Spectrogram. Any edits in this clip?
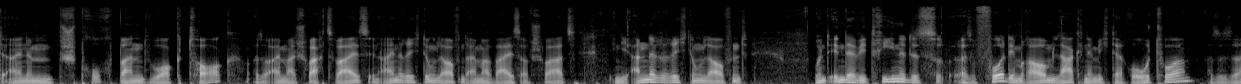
yes; 1 cut; at 8.1 s

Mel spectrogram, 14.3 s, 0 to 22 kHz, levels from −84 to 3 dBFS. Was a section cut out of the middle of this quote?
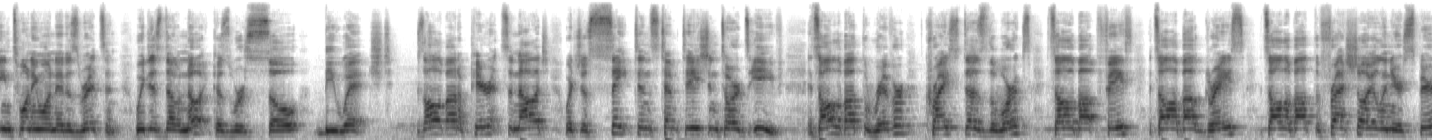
yes; 1 cut; at 4.2 s

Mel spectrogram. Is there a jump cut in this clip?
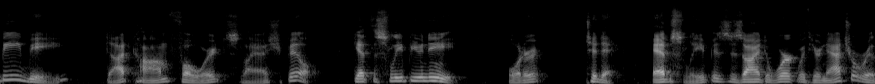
yes; 2 cuts; at 3.4 s, 6.4 s

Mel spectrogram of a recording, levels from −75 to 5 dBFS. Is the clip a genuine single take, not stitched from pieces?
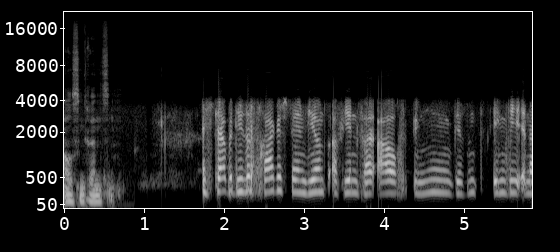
yes; 0 cuts

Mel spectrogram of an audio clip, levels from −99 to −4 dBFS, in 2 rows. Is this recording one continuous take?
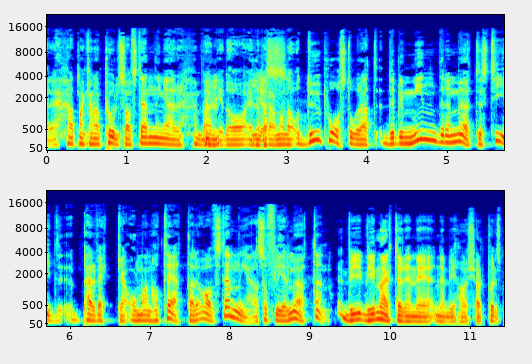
yes; 0 cuts

